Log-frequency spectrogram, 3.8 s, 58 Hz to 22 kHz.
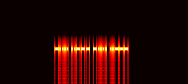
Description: Morse code, heard as a keyed tone, about 50 wpm, 700 Hz. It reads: 6262
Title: Numbers - 4-Digit 50wpm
